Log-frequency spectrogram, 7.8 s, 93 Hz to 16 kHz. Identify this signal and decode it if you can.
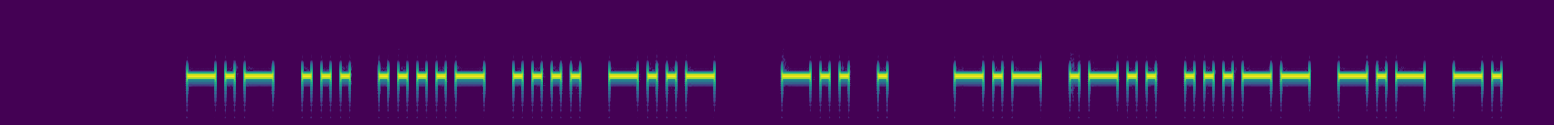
Morse code, heard as a keyed tone, about 25 wpm, 700 Hz. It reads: KS4HX DE KL3KN
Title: USA Callsign DE Callsign - 5 Characters - 25wpm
